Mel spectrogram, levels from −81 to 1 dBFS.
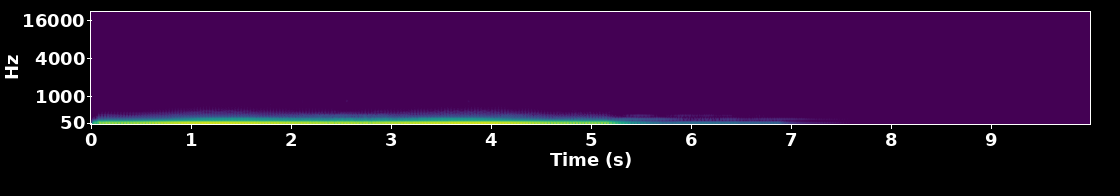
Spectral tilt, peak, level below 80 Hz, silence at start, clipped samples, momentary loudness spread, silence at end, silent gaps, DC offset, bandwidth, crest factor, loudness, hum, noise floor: -18 dB/octave; -2 dBFS; -12 dBFS; 0 s; under 0.1%; 9 LU; 4.7 s; none; under 0.1%; 0.2 kHz; 10 dB; -12 LUFS; none; under -90 dBFS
